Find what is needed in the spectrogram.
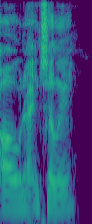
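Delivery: acted, snide, stank, attitude-laden dismissive tone. Retelling a texting exchange with a man who turned cold: imitating a stank attitude. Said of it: "a stank attitude".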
